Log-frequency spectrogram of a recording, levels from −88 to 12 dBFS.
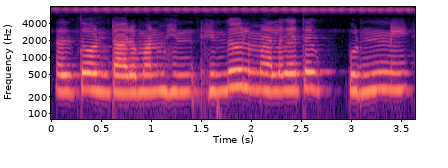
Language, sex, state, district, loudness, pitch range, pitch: Telugu, female, Andhra Pradesh, Srikakulam, -13 LUFS, 245-270 Hz, 255 Hz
